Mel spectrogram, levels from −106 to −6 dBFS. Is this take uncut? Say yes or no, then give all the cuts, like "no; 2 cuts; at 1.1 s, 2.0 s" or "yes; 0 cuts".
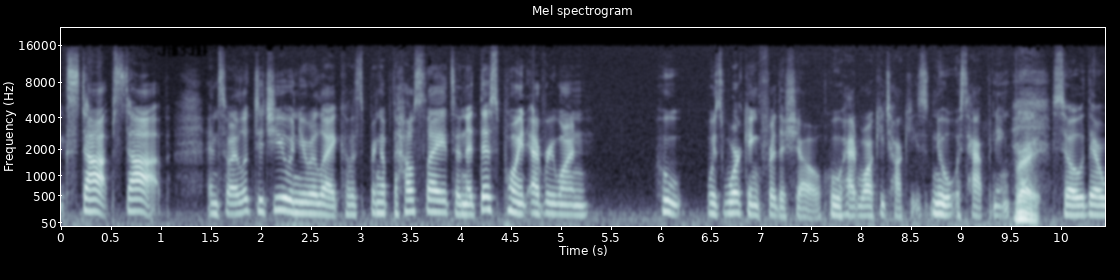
yes; 0 cuts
